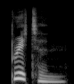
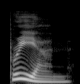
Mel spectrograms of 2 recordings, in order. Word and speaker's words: Britain: Try it. Button, buon, cotton, koon, Britain, Brian.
